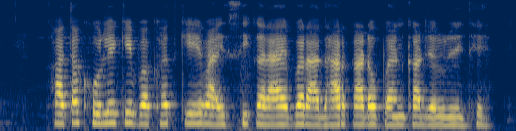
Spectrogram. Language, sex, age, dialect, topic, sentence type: Chhattisgarhi, female, 51-55, Western/Budati/Khatahi, banking, statement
